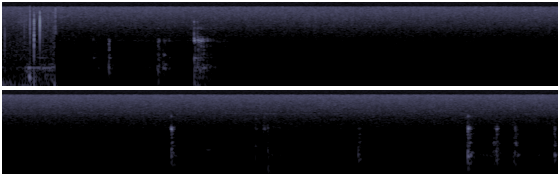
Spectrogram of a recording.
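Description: Hands knock and rub softly on a vinyl record on a turntable.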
